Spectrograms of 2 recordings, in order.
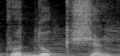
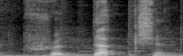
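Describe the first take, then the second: First: The second vowel sounds like U. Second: The second vowel sounds like A. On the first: The speaker calls it wrong. "Esse U não tem som de production" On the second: The speaker calls it right. "O U tem som de A"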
